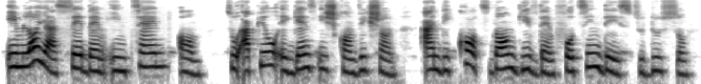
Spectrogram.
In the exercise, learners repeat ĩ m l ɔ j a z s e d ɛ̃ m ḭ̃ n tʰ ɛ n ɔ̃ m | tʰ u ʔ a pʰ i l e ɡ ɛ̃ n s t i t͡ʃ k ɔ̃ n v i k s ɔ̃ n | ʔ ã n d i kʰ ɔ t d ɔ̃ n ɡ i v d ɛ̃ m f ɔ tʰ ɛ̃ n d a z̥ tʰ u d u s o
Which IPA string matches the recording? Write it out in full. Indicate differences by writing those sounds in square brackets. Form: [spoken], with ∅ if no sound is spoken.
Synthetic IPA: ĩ m l ɔ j a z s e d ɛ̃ m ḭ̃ n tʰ ɛ n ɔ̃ m | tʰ u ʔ a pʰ i l e ɡ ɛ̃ n s t i t͡ʃ k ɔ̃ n v i k [ʃ] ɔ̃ n | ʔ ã n d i kʰ ɔ t d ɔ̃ n ɡ i v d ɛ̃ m f ɔ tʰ [ĩ] n d [e] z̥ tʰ u d u s o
